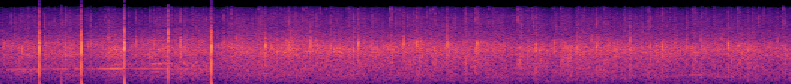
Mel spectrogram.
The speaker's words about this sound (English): Give him applause.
